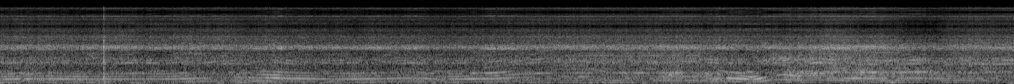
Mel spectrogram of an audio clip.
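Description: Kawasaki X2 stand-up jet ski's two-stroke twin engine running under way, its pitch dipping and climbing again several times as the throttle changes, with a sharp drop and recovery about three-quarters of the way through. Water spray against the hull and wind on the microphone run underneath.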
